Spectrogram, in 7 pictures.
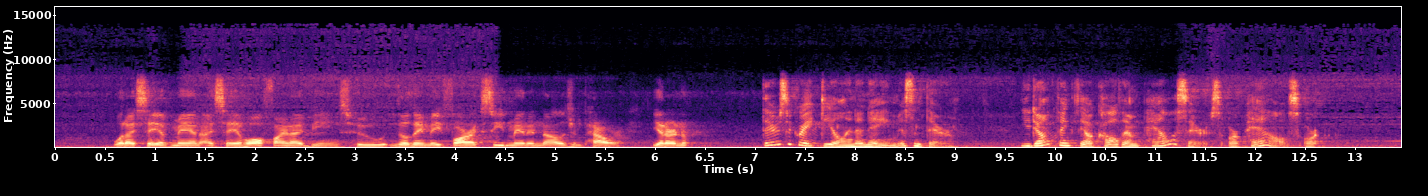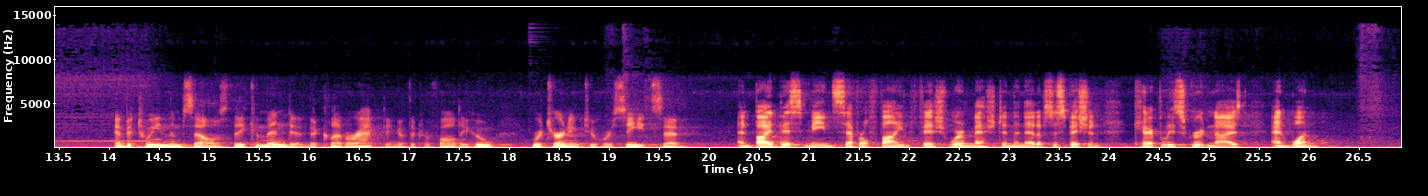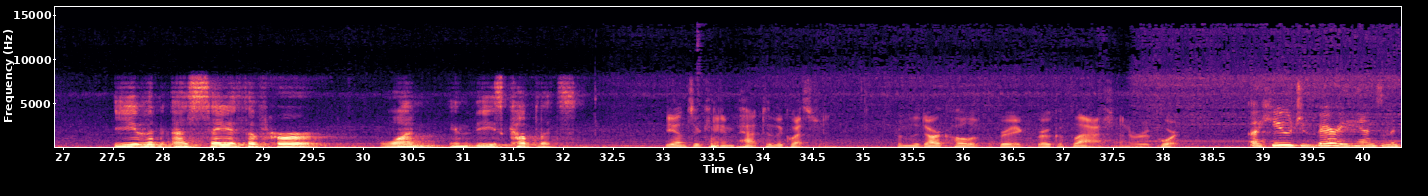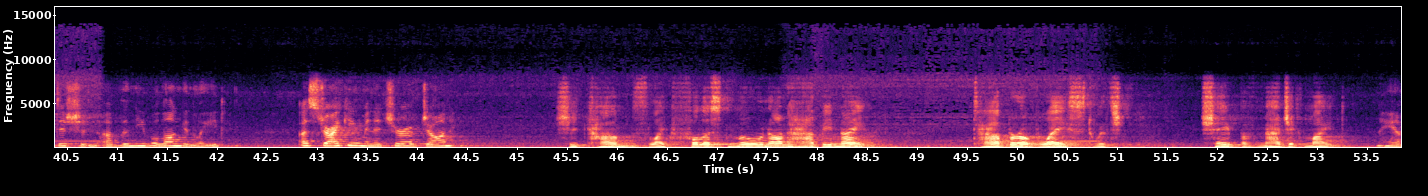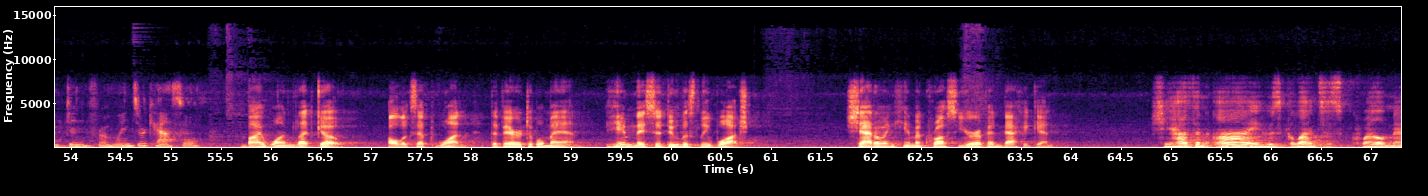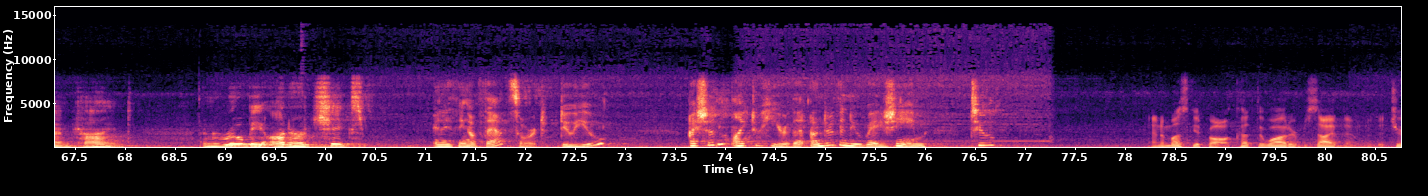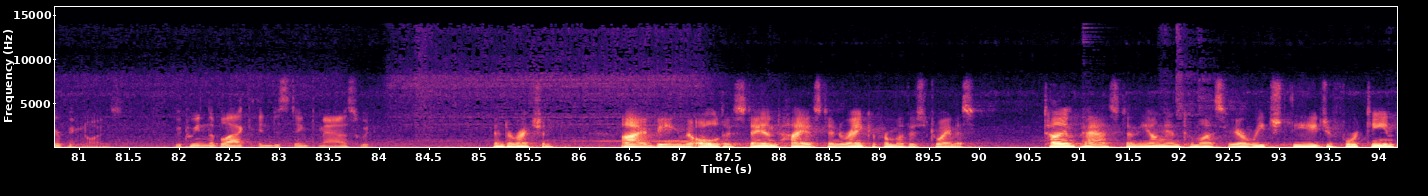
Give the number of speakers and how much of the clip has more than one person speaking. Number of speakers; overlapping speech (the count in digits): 7, no overlap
